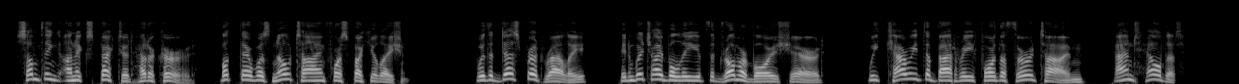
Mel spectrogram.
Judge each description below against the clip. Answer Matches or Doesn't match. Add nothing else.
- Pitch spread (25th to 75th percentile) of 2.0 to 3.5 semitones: Doesn't match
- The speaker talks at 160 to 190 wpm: Matches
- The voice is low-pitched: Doesn't match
